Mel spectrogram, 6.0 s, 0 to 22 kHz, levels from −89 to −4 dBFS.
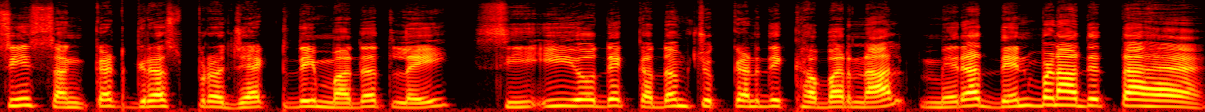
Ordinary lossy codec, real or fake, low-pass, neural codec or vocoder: none; real; none; none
